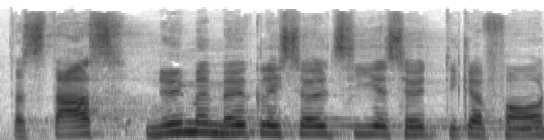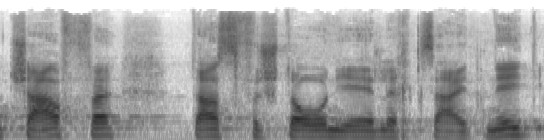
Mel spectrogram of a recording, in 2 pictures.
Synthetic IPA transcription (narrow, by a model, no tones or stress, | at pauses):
d̥ɑsd̥aːsnyməmøɡlɪxsœlsiːəshʏtːɪɡəfɔ̃ːt͡sʃafə | d̥aːsfəɾʃtɔːnjɛːɾlɪχksaɪtnɪd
